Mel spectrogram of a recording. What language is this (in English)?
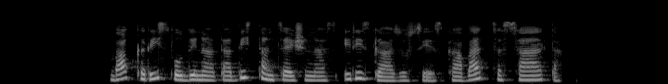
Latvian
